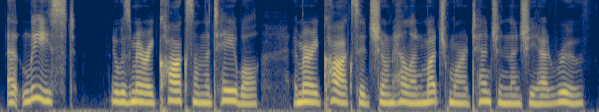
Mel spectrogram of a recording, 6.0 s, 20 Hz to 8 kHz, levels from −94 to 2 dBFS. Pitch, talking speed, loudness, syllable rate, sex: 200 Hz, 220 wpm, -19 LUFS, 5.5 syllables/s, female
